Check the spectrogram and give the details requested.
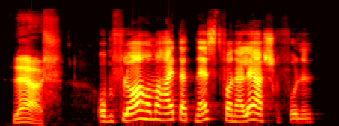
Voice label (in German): "laeaerisch", wittlich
